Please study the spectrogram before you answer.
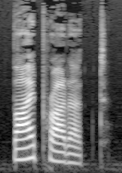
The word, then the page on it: byproduct: British English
